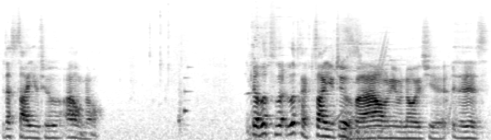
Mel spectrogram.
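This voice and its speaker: A male streamer giving casual, rambling, halting commentary while playing a game. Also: medium pitch, bright, forceful tone, a little hiss or hum. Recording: echoey room with game music.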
